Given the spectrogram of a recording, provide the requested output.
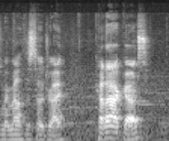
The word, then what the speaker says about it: Caracas: Caracas. Some people say Caracas. She says Caracas, and that's why I say Caracas.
